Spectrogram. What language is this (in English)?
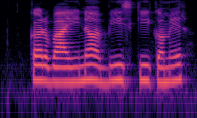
Magahi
